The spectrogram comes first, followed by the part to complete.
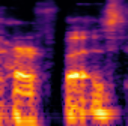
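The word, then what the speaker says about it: HarfBuzz: the literal persian translation the word open type is pronounced something like harf buzz and the developer being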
